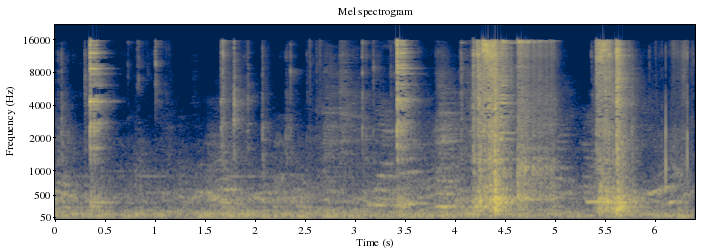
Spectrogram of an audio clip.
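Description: Vintage 50-cent mechanical slot machine played by its lever: metal clicking and clatter as the reels spin. Three louder clunks come about three and a half, four and a half and five and a half seconds in as the reels stop one after another.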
